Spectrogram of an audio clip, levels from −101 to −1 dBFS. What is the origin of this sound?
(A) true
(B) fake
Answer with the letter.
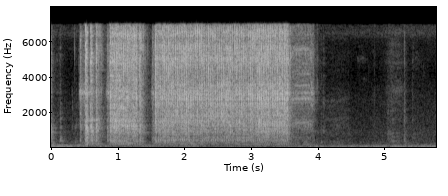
A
